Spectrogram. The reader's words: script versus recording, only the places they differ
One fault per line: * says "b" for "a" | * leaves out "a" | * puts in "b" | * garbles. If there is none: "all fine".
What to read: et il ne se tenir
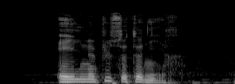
* puts in "put"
